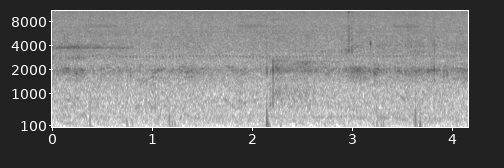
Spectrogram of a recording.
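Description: Near silence: a faint steady hiss with a couple of soft thumps, about two seconds in and again near the end.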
